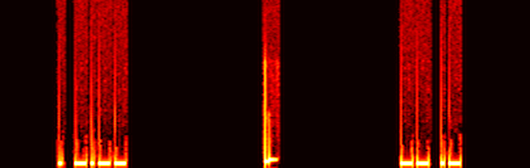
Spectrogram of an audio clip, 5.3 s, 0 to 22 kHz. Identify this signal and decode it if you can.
Morse code, heard as a keyed tone, about 30 wpm, 700 Hz. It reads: EY MA
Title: Top Two Letter Combinations in Words 30wpm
